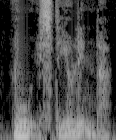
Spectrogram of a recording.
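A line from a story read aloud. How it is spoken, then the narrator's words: Man asking quietly. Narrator (German): fragte er mit leiser Stimme, um die anderen nicht zu wecken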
